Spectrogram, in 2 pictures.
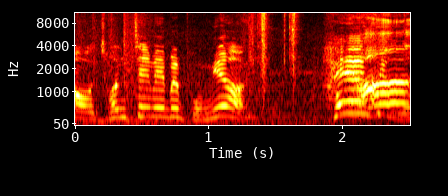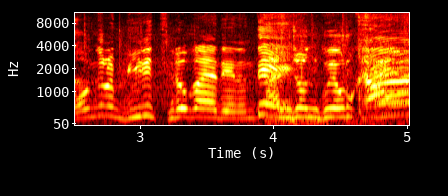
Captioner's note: argh!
